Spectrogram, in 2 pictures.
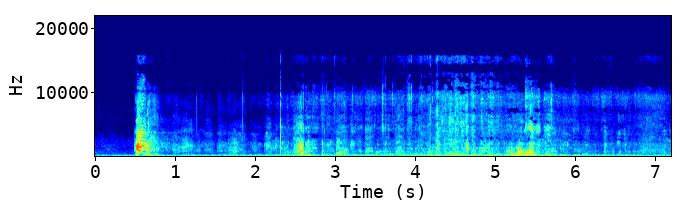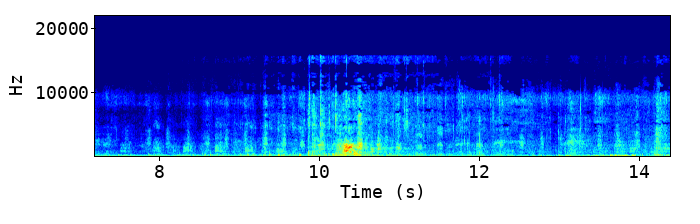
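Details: Three pet dogs, an Akita, a Belgian Malinois and a Corgi, play in the evening before bedtime. Steady breathy panting runs throughout, broken by two sharp loud bursts near the start and near the end, with soft low rumbles between.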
